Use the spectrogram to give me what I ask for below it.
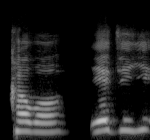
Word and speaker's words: coverage: added to that word cover? AGE added. Even if you add AGE to that, the stress won't change. Still the stress will be on the first syllable.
